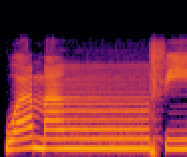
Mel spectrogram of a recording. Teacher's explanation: Wa Iya, man fi, maka sudah di makhraj huruf fa. Wa man fi, jangan tebal karena fa kan adalah huruf istifal, huruf tipis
